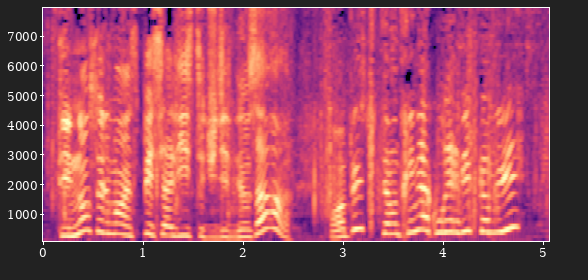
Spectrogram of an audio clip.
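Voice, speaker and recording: With music in the background, a woman talks at an extremely high pitch and a fairly quick pace, her pitch swinging very widely in a dry, close sound with no echo. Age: 40s. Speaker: family vlogger. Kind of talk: casual vlog chat. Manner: animated.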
